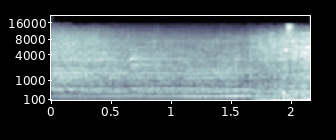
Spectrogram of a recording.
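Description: Fiat Ritmo Abarth 130 TC's four-cylinder engine running at a steady pitch, with a deeper, louder rumble building near the end as the car comes close.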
